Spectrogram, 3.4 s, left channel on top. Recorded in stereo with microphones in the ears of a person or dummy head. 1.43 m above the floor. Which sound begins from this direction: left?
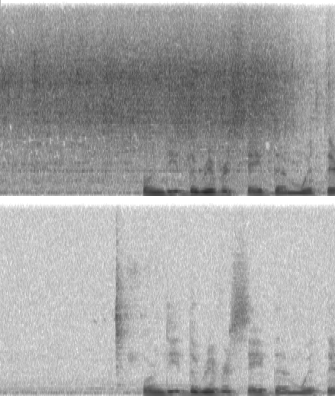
A man speaking, at 1.4 s.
